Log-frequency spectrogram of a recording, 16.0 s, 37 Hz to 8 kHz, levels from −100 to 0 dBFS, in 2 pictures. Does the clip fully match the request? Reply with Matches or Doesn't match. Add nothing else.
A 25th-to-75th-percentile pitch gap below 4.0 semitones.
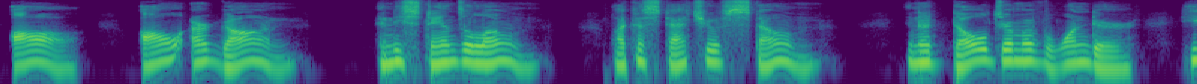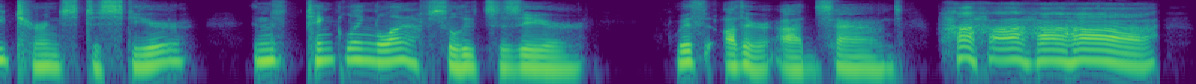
Doesn't match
